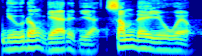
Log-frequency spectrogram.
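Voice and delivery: ordinary talk, nothing marked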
